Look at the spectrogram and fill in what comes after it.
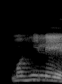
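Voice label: "menghilir", Malay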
